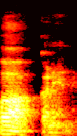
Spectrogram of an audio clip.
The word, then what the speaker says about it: Paakkanen: It's pronounced like my last name, Paakkanen. You have a long A, then you have a long K, and then you have a short A after that.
